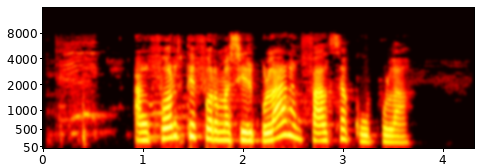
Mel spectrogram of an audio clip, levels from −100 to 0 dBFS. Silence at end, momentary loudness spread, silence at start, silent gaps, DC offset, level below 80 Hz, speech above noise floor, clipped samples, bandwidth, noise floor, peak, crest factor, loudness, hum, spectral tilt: 0.65 s; 19 LU; 0.3 s; none; under 0.1%; -62 dBFS; 56 dB; under 0.1%; 8.2 kHz; -73 dBFS; -2 dBFS; 16 dB; -17 LUFS; none; -4.5 dB/octave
